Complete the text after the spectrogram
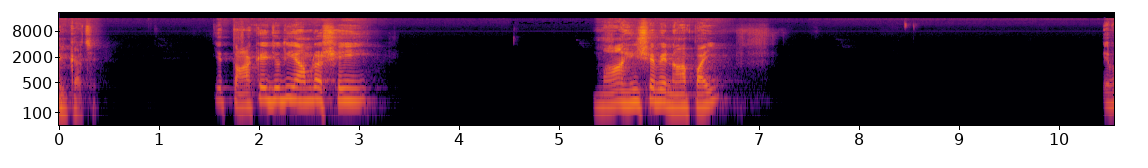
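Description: An elderly man speaks calmly and clearly into a close microphone, with long pauses.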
